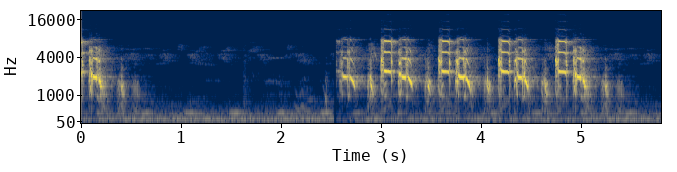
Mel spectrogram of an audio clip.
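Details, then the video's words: Grey francolin (dakhni teetar) calling continuously for bird training: a brief squawk opens, then after a quiet stretch with faint hum comes a string of six harsh, ringing notes at a steady rhythm. "Gray Francolin continuously voice || dakhni teetar ke awaz repeated"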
